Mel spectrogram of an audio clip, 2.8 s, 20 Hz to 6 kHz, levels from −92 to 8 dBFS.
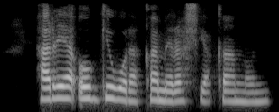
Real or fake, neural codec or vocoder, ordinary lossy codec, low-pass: fake; codec, 16 kHz, 1 kbps, X-Codec, WavLM features, trained on Multilingual LibriSpeech; none; 5.4 kHz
